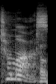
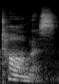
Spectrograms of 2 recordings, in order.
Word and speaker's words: Tomas: And I hope that's how you pronounce it, because here in New Mexico, that spelling is pronounced Tomas, Tomas. not Thomas.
